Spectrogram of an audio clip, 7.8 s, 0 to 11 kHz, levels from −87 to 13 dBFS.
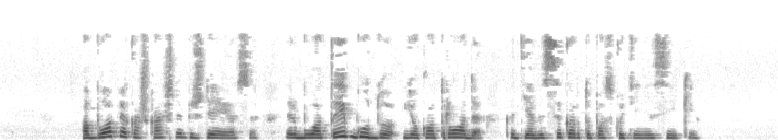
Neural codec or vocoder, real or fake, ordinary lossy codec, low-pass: none; real; MP3, 32 kbps; 9.9 kHz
